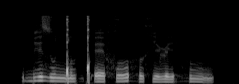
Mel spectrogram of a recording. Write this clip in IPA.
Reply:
ɓ ɪ z u ŋ͡ǃ u ǃʼ ɛ f o h ʊ x i ɭ ɪ h u

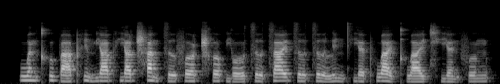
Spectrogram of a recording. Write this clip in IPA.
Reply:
w ə˥˧ n kʰ u˥˩ p ä˧˥ pʰ i˥˩ m j ä˥ pʰ j ä˥ ʈ͡ʂʰ a˥˩ n t͡s ɹ̩˧˥ f ɤ˥ ʈ͡ʂʰ ɤ˥ p j o˧˥ ʊ̯ t͡s ɹ̩˥˩ t͡s a˥ ɪ̯ t͡s ɹ̩˥ t͡s ɹ̩˥˧ l i˥˧ ŋ t̪ʰ j ɛ˥˧ pʰ w a˥˩ ɪ̯ kʰ w a˥ ɪ̯ t͡ɕʰ j ɛ˥˩ n f ʊ˥ ŋ

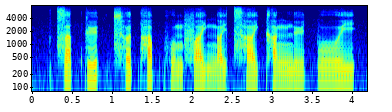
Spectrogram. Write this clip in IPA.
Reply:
t͡s ɐ˨ t̚ k yː˨˥ k̚ t͡sʰ ɵ˨˥ t̚ h ɐ˨ p̚ kʷʰ ɐ˨˩ m f ɐ˨˧ j ŋ ɐ˨˩ j t͡sʰ ɐ˨˧ j kʰ ɐ˧ ŋ n̪ yː˨ t̚ p uː˧ j

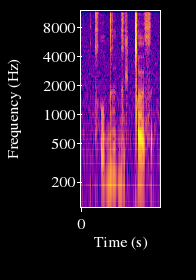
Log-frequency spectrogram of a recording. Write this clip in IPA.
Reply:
t͡sʼ o ɡ ɨ ɡ ɨ ʃ ǀ ɐ s

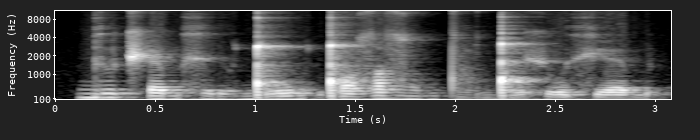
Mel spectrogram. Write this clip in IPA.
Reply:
ɡʲ u˦ t͡ʃʼ ɛ˨ b xʲ ə̤˨ ɾʲ o̤˨ ɡ͡ǃ u˨ w o̤˦ ǃʼ o˨ zˤ ə˦ zˤ o̤˦ b tˤ e̤˨ ɡ͡ǃ ʏ˨ ʃ u˨ xʲ ɛ˨ b

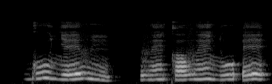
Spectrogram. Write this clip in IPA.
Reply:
ɡ u˧˥˧ ʎ e˨˥ v ĩ˧˩ | v ẽ˧˥˧ k ʌ˨˥ v ẽ˧˥˧ ʎ u˧˥˧ ʔ e˧˥˧

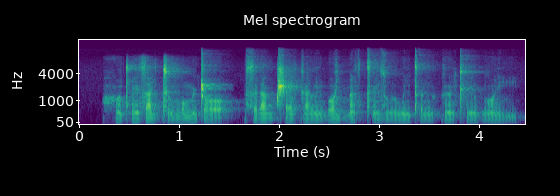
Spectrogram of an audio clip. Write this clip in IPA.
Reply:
h ɔ̃ tʼ ɛ̃ s a j tʼ ʊ m ɔ m ɛ̃ ʈ ɔ | s ʌ ɾ a ɖ t͡ʃʼ æ l k a l ẽ ɓ ɔ j ɓ ã s tʼ ɛ̃ z w ʊ w ĩ tʼ ʌ n̪ ʊ k ɐ̃ kʰ ẽ l ɡ ɔ̃ ɾ i

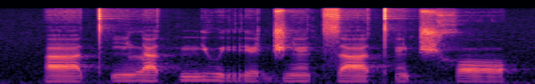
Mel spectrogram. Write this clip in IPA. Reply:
a tʼ ĩ l a t nʲ u rʲ ɐ d͡ʒ ɛ̃ t͡s a tʼ ɛ̃ t͡ʃ x ɔ

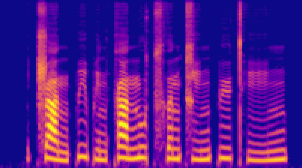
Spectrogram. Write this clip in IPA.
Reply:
ʈ͡ʂ a˨˩ n p i˥˩ p i˩ n k ä˥˧ n̪ u˥˩ t͡sʰ ə˥ n t͡ɕ i˧˥ ŋ p y˥ t̪ʰ i˧˥ ŋ

